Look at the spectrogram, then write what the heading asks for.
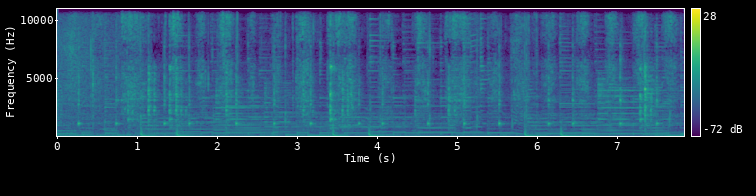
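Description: Metal utensil scraping and clinking against a pot in a steady stirring rhythm as flour is roasted, with occasional sharper knocks, no voices.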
